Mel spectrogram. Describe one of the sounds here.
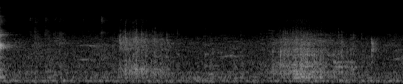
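Chickpeas tumble and splash into a pot of water.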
